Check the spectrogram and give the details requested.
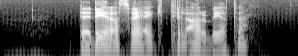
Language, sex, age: Swedish, male, 36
